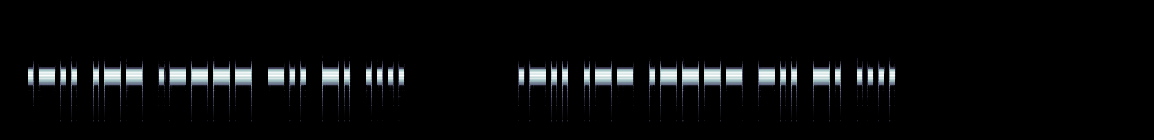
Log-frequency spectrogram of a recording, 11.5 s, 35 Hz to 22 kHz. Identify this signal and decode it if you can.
Morse code, heard as a keyed tone, about 22 wpm, 700 Hz. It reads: LW1DNH LW1DNH
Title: DXCC-100 Call Signs - 6 Characters - Repeated 2x - 22wpm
